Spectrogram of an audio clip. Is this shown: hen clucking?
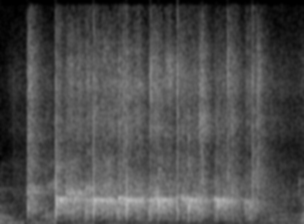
no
